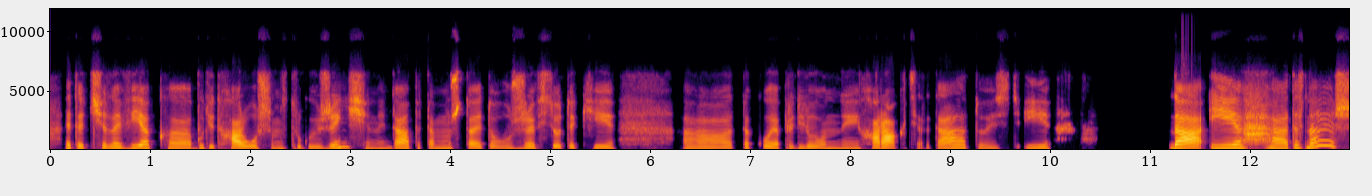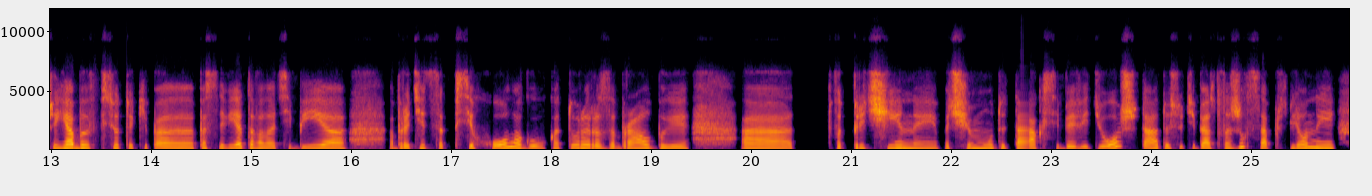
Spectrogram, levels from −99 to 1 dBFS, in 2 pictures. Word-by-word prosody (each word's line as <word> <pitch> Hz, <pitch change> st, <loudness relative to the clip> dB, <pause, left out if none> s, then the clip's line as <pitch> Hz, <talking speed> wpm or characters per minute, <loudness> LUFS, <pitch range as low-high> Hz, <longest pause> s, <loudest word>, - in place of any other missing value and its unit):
этот 215 Hz, -2 st, -1 dB
человек, 220 Hz, +5 st, +1 dB
э, 210 Hz, -3 st, +1 dB
будет 195 Hz, -2 st, -7 dB
хорошим 200 Hz, -2 st, +3 dB
с 180 Hz, -, -18 dB
другой 190 Hz, -1 st, -9 dB
женщиной, 210 Hz, -, 0 dB
да, 225 Hz, +6 st, +4 dB
потому 200 Hz, -4 st, -8 dB
что 205 Hz, -1 st, +3 dB
это 205 Hz, -1 st, -2 dB
уже 195 Hz, +3 st, -3 dB
всё-таки, 205 Hz, -1 st, -4 dB, 0.7 s
а, 180 Hz, 0 st, -3 dB
такой 205 Hz, 0 st, -2 dB
определённый 190 Hz, -2 st, -6 dB
характер, 215 Hz, -, +4 dB
да? 275 Hz, +1 st, +3 dB
То -, -, -11 dB
есть, 190 Hz, 0 st, -11 dB
и 205 Hz, 0 st, -4 dB, 1.2 s
да, 260 Hz, -5 st, +11 dB
и, 250 Hz, +1 st, +4 dB, 0.3 s
э, 250 Hz, -2 st, +4 dB
ты 250 Hz, -, -1 dB
знаешь, 350 Hz, -, +2 dB
я 275 Hz, +4 st, +4 dB
бы 245 Hz, -1 st, -1 dB
всё-таки, 235 Hz, -4 st, -8 dB
по 215 Hz, 0 st, -1 dB
посоветовала 230 Hz, 0 st, -3 dB
тебе 215 Hz, +3 st, -3 dB, 0.4 s
обратиться 215 Hz, +1 st, -5 dB
к 215 Hz, -, -41 dB
психологу, 225 Hz, -, -2 dB
который 235 Hz, +5 st, -4 dB
разобрал 215 Hz, +3 st, -3 dB
бы, 205 Hz, -3 st, -5 dB, 0.5 s
а, 200 Hz, -1 st, 0 dB, 0.4 s
вот 205 Hz, 0 st, -6 dB
причины, 215 Hz, -3 st, 0 dB
почему 215 Hz, +3 st, -2 dB
ты 205 Hz, -, -7 dB
так 210 Hz, -2 st, -1 dB
себя 190 Hz, -1 st, -6 dB
ведёшь, 190 Hz, -, -2 dB
да, -, -, +2 dB
то 270 Hz, -, -16 dB
есть 215 Hz, -, -6 dB
у -, -, -12 dB
тебя 215 Hz, 0 st, -1 dB
сложился 215 Hz, +3 st, -3 dB
определённый, 245 Hz, +4 st, -4 dB
210 Hz, 125 wpm, -22 LUFS, 200-240 Hz, 1.2 s, да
